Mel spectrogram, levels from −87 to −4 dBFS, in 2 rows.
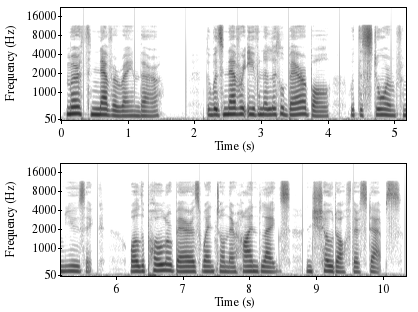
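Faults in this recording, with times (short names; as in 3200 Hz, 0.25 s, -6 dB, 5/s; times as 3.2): tick 78 rpm -24 dBFS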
